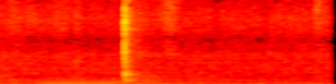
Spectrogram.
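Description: A spatula clicks once against a nonstick frying pan while cheelas cook, over a steady low hum.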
